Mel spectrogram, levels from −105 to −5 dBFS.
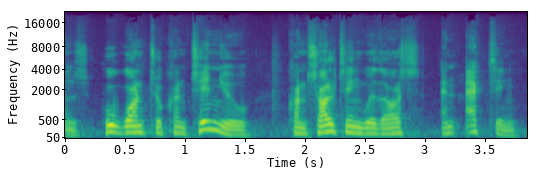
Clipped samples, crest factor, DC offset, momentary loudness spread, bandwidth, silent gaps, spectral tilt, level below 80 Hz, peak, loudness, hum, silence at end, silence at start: under 0.1%; 20 dB; under 0.1%; 10 LU; 17.5 kHz; none; -5 dB/octave; -68 dBFS; -6 dBFS; -25 LUFS; none; 0.1 s; 0 s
